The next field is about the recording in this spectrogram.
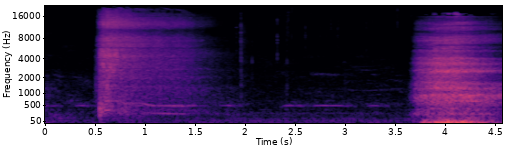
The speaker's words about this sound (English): So take a deep breath.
